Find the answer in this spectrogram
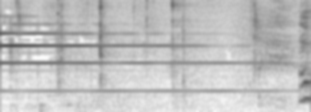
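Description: Doorbell chime ringing out, its steady bell tones fading away over about two seconds, with a few faint clicks in between.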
